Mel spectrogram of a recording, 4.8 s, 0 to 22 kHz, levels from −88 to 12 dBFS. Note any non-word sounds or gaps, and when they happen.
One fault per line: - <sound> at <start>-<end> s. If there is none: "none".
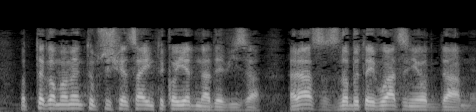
none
